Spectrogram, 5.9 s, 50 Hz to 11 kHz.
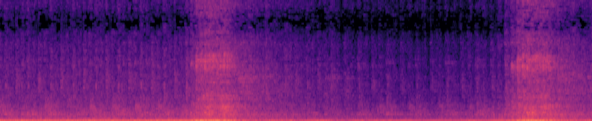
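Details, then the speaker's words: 1957 Ferguson 35 TVO tractor just after a cold start: low chugging idle that rises and falls every few seconds instead of holding steady; possibly a touch lean, or just not yet warm. "so it's running a little bit lean I would say unless it just supposed to warm"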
